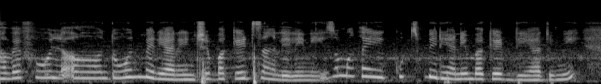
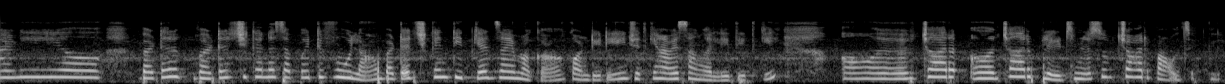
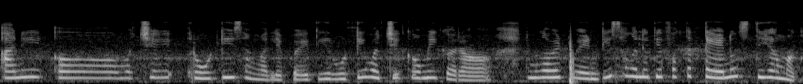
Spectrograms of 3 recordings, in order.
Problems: none marked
